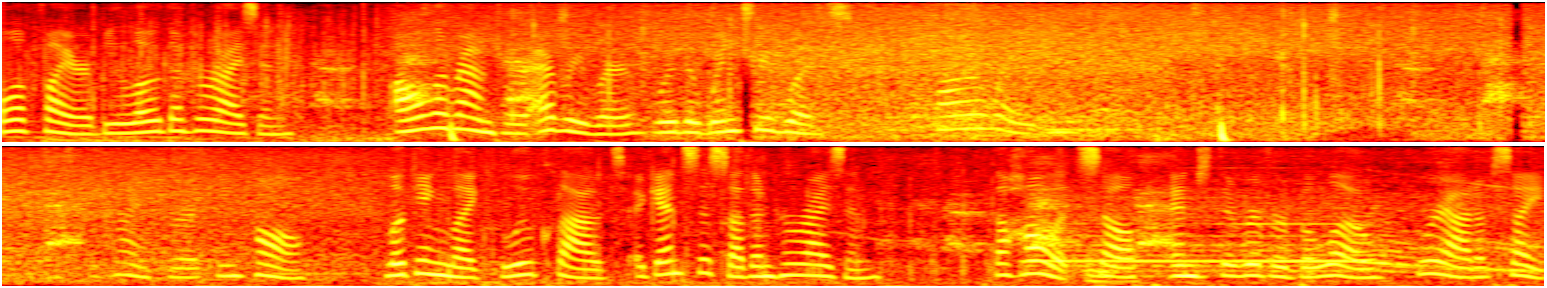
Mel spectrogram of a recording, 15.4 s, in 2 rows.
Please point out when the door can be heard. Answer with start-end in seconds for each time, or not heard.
not heard.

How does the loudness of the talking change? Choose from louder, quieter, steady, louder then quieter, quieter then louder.
steady.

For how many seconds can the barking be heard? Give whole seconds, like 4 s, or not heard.
4 s.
